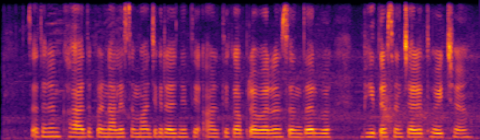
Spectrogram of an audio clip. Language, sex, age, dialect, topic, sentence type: Maithili, female, 18-24, Eastern / Thethi, agriculture, statement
